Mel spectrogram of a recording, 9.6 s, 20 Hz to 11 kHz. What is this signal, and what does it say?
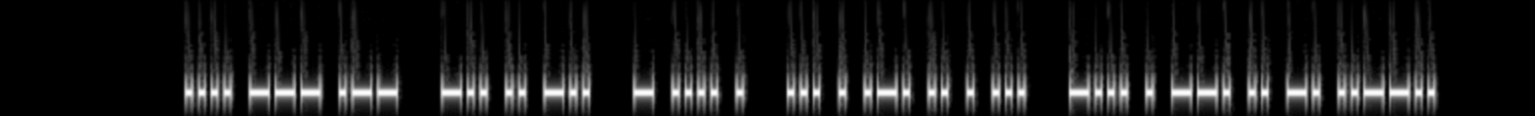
Morse code, heard as a keyed tone, about 30 wpm, 700 Hz. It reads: HOW DID THE SERIES BEGIN?
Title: Sentences from Top 1000 Words - Review Part 5 - 30wpm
